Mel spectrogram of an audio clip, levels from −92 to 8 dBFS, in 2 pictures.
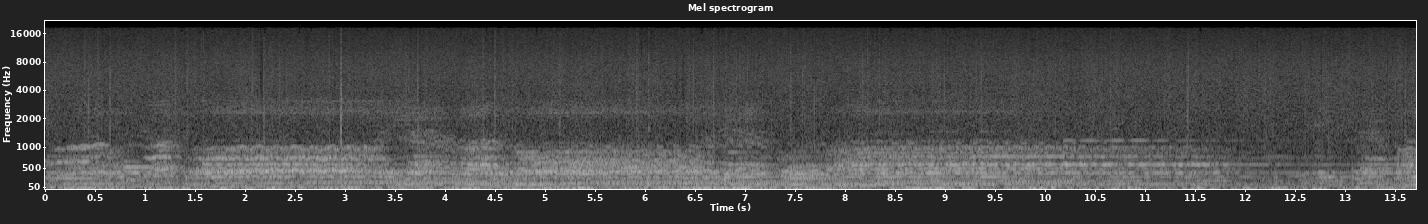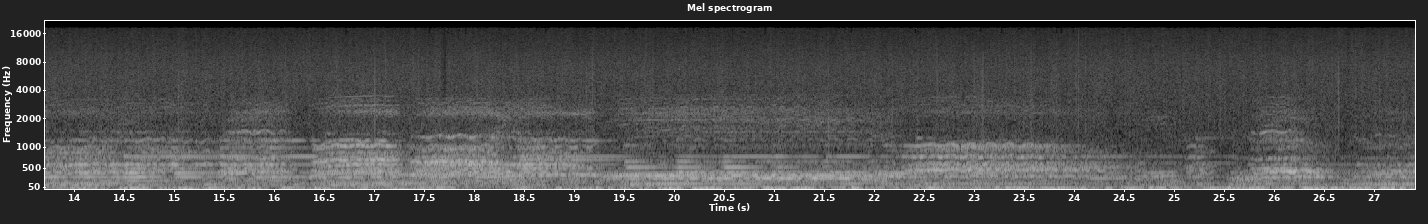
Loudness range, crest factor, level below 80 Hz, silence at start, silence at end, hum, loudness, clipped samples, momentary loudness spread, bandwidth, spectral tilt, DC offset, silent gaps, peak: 6 LU; 18 dB; -38 dBFS; 0 s; 0 s; none; -31 LUFS; under 0.1%; 9 LU; 19 kHz; -5.5 dB/octave; under 0.1%; none; -12 dBFS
